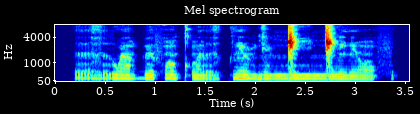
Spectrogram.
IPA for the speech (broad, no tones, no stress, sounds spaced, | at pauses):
r ə̤ r w ɐ̃ ɓ ʏ f õ kʷʼ ɐ̃ r ə̤ kʷ lʲ ũ ɳ ɡ ĩ ɳ ŋ͡ǁ i ŋ͡ǁ ĩ lʲ õ f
